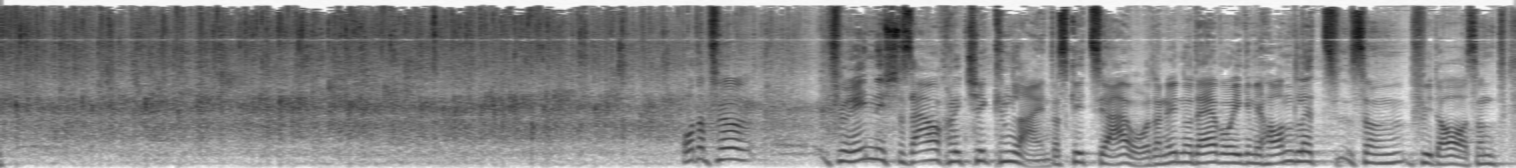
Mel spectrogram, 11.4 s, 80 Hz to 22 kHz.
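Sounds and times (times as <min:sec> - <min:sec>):
audience applause from many hands: 0:00.0 - 0:07.0
speech: 0:05.1 - 0:11.3.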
